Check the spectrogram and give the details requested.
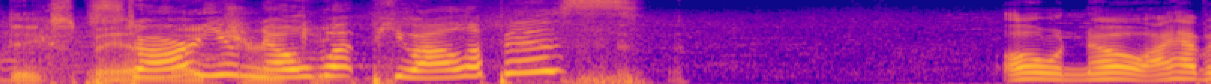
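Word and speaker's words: Puyallup: They're not I was born in a town called Puallup, Washington. Oh jeez. And do you know how many And it's spelled P U Y A L L U P. Puallup.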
